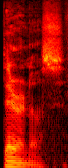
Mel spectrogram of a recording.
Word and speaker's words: Theranos: I think us saying, pronouncing it Thanos is going to be the most hated thing. – I'm a big Theranos guy. – The Elizabeth Holmes Company is Theranos.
